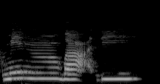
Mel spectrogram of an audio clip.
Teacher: di iklab itu ada proses dari nun ke mim dulu baru ba. Kalau di ikhfa syafawi langsung mim ketemu ba gitu.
